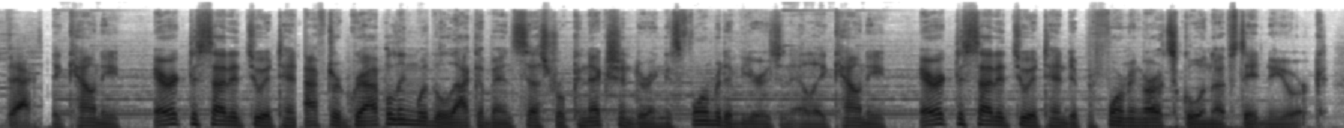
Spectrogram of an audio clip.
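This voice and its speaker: A man narrating a documentary from a script in a wry, deadpan way. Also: on the low side, quick pace, hardly any pauses, soft background music.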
